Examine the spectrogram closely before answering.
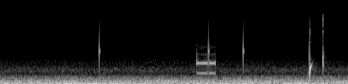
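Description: Soft keyboard taps click one after another.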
